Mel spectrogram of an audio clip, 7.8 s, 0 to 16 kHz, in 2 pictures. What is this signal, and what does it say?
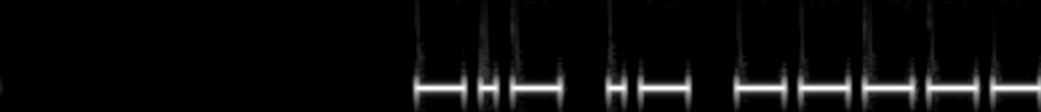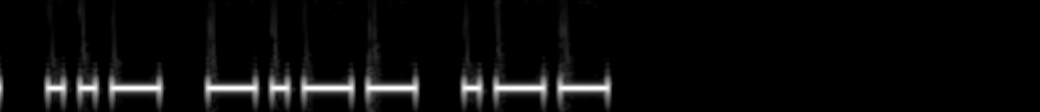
Morse code, heard as a keyed tone, about 19 wpm, 700 Hz. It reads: KA0UYW
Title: Speed Racing - USA 2x3 Call Signs 17wpm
